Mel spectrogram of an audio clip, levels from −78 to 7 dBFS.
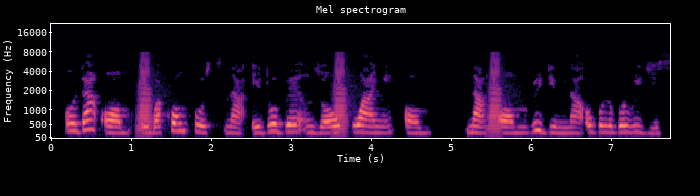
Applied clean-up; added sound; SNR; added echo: none; Brass instrument; 12 dB; none.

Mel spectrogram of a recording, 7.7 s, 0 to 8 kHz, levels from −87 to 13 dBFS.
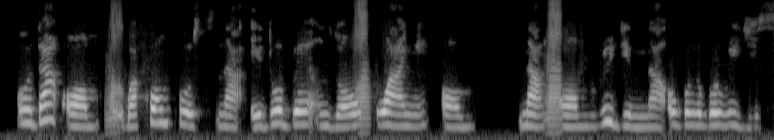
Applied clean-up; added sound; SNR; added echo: neural diffusion model UNIVERSE++.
